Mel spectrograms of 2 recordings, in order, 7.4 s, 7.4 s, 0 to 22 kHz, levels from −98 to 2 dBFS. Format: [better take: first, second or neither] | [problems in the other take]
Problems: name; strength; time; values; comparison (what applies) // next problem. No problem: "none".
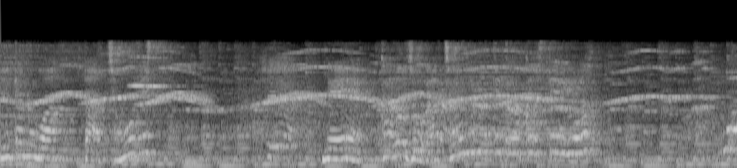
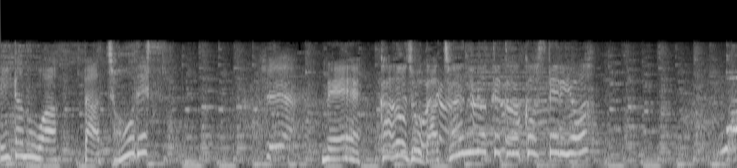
second | background sound (Bird); 5 dB below the speech // room echo; dies away in 0.7 s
